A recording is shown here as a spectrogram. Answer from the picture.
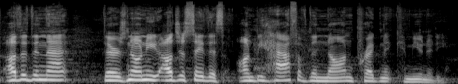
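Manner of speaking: ordinary talk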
